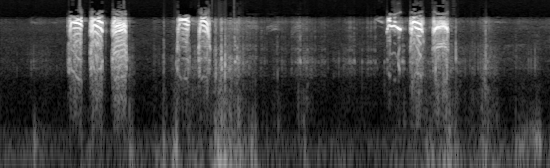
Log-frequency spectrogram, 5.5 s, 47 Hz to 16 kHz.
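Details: Thirteen Eurasian blue tit nestlings fledging from a nest box, morning of 21 May 2017 between 06:00 and 08:00; sharp, very high squeaky calls in clusters of two to three, repeated about every one to two seconds, over soft low background rumble.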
